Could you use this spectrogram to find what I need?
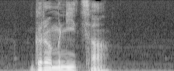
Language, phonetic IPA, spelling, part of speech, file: Polish, [ɡrɔ̃mʲˈɲit͡sa], gromnica, noun, Pl-gromnica.ogg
